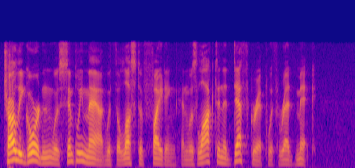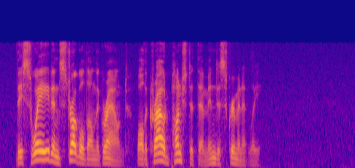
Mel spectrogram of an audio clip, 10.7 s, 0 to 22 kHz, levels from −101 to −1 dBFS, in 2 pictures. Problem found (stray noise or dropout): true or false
false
